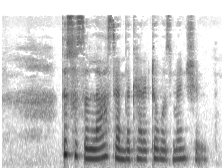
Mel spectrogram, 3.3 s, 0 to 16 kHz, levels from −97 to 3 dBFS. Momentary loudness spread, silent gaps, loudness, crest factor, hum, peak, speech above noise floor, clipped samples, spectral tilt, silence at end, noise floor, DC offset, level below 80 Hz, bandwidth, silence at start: 20 LU; none; -25 LUFS; 20 dB; none; -8 dBFS; 24 dB; under 0.1%; -4 dB/octave; 0.25 s; -49 dBFS; under 0.1%; -68 dBFS; 12 kHz; 0.4 s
